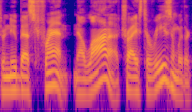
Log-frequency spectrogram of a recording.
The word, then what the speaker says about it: Lana: Lana rhymes with banana. Emily turns him away, saying that Lana already took off.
